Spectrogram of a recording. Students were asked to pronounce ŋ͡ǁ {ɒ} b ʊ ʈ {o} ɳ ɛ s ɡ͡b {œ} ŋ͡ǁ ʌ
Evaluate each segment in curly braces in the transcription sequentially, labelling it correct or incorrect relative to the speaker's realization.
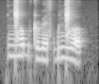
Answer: incorrect, correct, incorrect

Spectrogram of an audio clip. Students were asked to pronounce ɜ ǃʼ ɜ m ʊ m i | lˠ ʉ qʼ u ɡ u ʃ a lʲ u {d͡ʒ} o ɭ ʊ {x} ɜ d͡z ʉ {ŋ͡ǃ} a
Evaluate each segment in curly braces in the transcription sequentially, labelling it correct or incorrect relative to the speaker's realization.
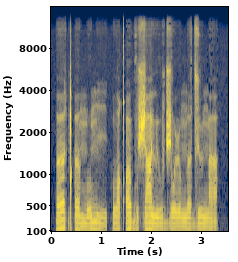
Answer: correct, incorrect, incorrect

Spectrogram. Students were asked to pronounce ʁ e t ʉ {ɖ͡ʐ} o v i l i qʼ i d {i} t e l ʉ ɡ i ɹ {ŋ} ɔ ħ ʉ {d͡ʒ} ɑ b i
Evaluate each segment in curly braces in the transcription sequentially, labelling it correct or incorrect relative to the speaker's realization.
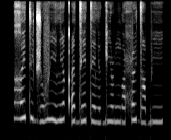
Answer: incorrect, incorrect, correct, incorrect

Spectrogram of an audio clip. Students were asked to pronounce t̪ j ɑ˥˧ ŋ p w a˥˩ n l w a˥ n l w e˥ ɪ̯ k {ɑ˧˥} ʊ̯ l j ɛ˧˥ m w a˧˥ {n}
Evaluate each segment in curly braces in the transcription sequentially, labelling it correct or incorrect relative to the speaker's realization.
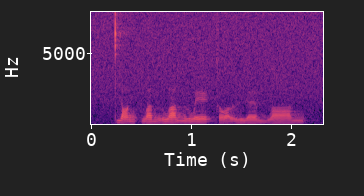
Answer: incorrect, correct

